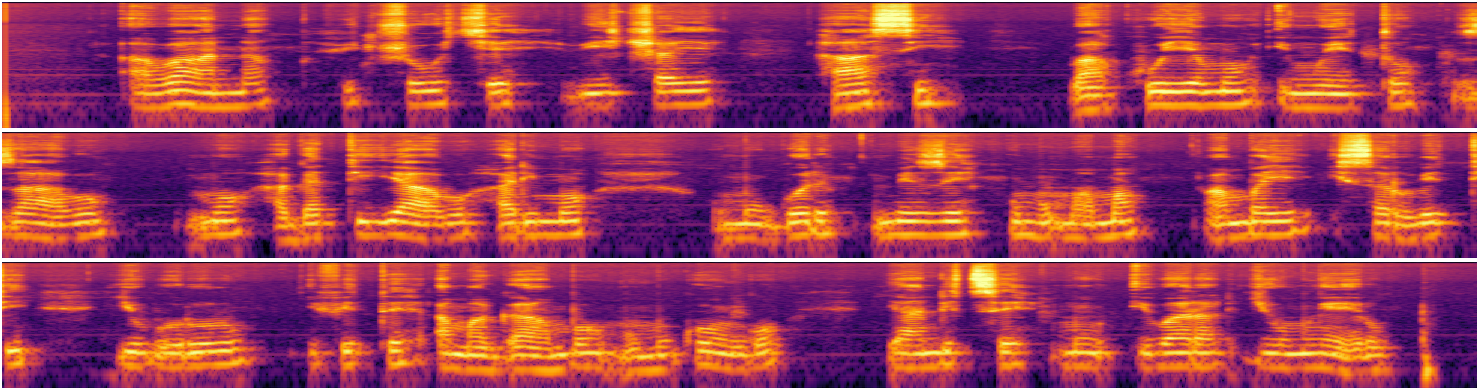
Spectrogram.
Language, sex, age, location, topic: Kinyarwanda, male, 25-35, Huye, education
